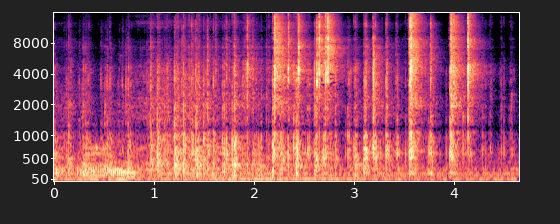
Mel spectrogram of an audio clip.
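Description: A small clear plastic water bottle with a white cap and label is held in one hand while the fingers of the other hand tap and scratch its plastic body. Quick, bright, crinkly ticks and scratchy rustles come in an uneven stream, with a few sharper taps standing out near the end. Each sound is dry and stops almost at once.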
